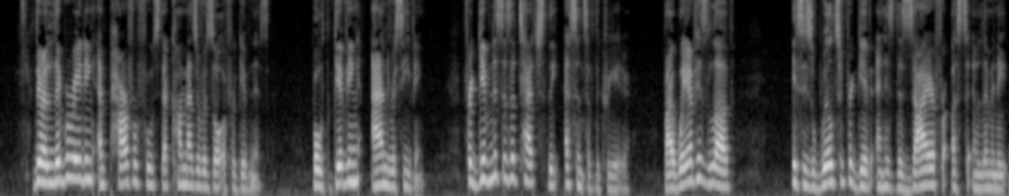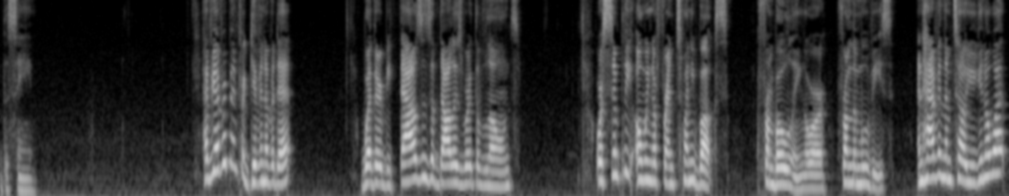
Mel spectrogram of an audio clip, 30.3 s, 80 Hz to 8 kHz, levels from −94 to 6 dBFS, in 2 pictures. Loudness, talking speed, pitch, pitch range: -20 LUFS, 165 wpm, 200 Hz, 160-235 Hz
